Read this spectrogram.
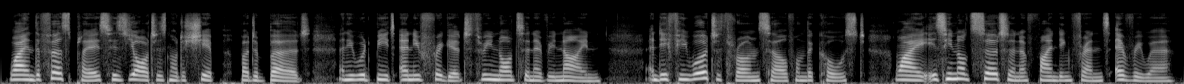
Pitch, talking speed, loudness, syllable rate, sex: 195 Hz, 225 wpm, -19 LUFS, 5.5 syllables/s, female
